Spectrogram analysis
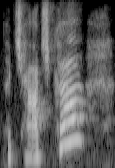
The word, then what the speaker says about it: PechaKucha: It's a Wright Pechakucha, or some people pronounce it Pachachka event.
